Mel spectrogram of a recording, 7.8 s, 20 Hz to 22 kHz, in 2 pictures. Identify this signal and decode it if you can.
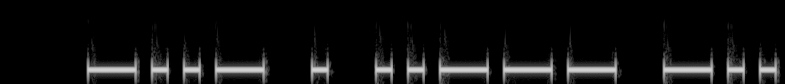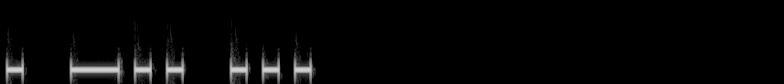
Morse code, heard as a keyed tone, about 15 wpm, 700 Hz. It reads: XE2BDS
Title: DXCC-100 Call Signs - 6 Characters - Repeated 3x - 15wpm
